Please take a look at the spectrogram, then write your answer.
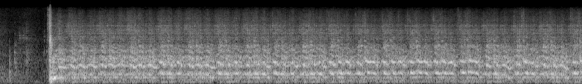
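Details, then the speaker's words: Abandoned 1961 Ford Falcon, oil checked, distributor not loose, vacuum advance not connected, choke opened a little and then tried wide open: the starter churns for seconds and the engine tries to catch but never fires, while the battery starts to die. "yeah well it sounds like she's wanting to come come on oh come on come on come on come on come on ah try wide open now"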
